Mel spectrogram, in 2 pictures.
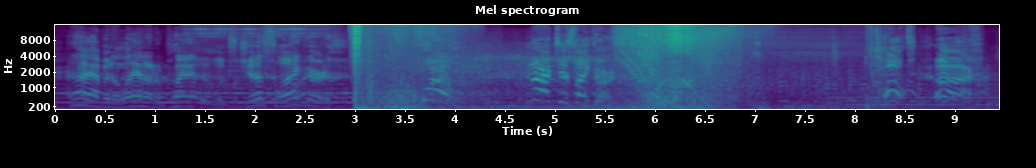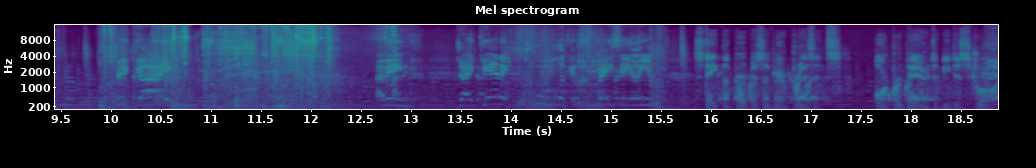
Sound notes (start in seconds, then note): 2.9 rocket firing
